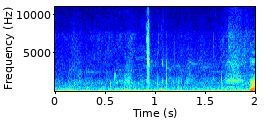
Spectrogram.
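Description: Footsteps of a person walking on a dirt forest path, a few faint scuffs and clicks over a low steady rumble on the microphone.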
